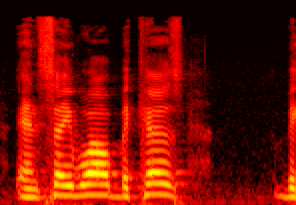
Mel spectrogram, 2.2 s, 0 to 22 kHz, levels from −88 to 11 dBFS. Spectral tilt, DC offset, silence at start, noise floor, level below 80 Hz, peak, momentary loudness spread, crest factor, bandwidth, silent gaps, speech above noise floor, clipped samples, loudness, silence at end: -5.5 dB/octave; under 0.1%; 0.1 s; -58 dBFS; -54 dBFS; -4 dBFS; 12 LU; 18 dB; 16 kHz; none; 39 dB; under 0.1%; -20 LUFS; 0 s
